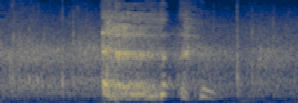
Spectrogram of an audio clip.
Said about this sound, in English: Round of applause for our marshals. Thank you very much.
